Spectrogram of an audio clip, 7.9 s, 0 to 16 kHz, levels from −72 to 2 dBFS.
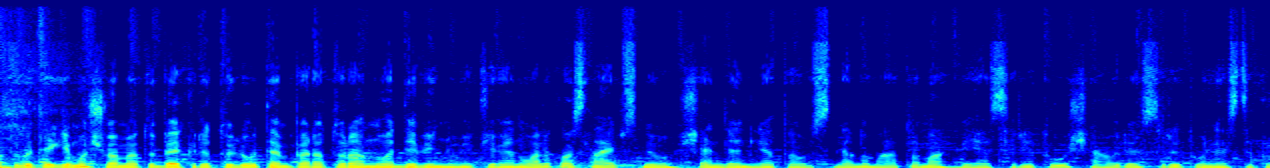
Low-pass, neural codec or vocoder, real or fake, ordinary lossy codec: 14.4 kHz; vocoder, 44.1 kHz, 128 mel bands every 512 samples, BigVGAN v2; fake; Opus, 16 kbps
